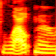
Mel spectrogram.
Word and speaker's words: Lautner: He said his name is pronounced Lautner recently, so oops, been doing that wrong.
